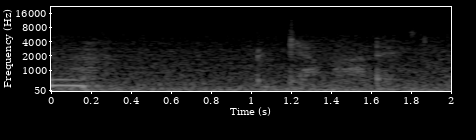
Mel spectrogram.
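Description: Near silence, with a short vocal sound at the very start and then two or three faint clicks from a laptop trackpad being pressed.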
